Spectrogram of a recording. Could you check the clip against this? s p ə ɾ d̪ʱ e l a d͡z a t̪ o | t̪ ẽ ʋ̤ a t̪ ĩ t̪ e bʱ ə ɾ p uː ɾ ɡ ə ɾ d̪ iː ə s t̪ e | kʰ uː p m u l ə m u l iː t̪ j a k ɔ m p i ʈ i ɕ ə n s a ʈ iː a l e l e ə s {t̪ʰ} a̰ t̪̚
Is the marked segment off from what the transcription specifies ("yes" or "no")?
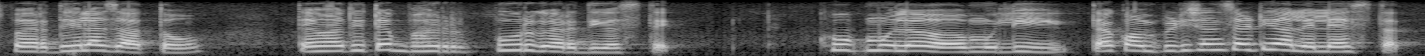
yes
